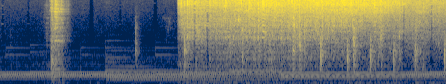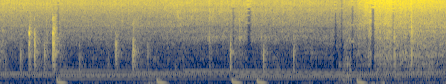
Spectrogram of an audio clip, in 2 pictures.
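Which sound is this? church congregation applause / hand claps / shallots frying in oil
shallots frying in oil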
